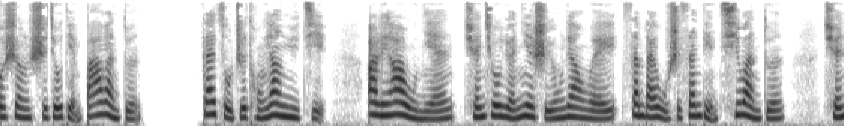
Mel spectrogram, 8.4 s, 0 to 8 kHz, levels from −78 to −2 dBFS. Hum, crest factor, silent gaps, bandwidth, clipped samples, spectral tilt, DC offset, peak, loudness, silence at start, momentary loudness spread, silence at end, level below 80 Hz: none; 16 dB; 1.53-1.94 s; 7.6 kHz; under 0.1%; -5 dB/octave; under 0.1%; -4 dBFS; -20 LUFS; 0 s; 8 LU; 0 s; -52 dBFS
